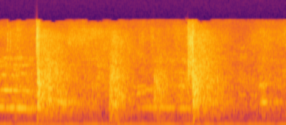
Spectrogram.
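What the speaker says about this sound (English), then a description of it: "A right and a kick to the gut." Wrestling strikes at an indoor show, a punch and a kick to the gut landing as sharp thuds and slaps, several spaced apart, under a commentator's voice and crowd noise.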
